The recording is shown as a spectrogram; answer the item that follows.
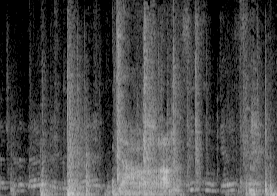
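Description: A woman's voice talking in a small room, with a couple of short knocks as she moves about.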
